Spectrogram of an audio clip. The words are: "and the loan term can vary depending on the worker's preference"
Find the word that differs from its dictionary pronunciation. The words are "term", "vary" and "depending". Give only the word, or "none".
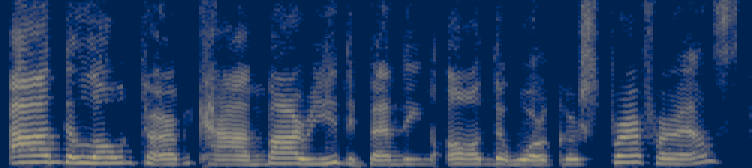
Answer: vary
